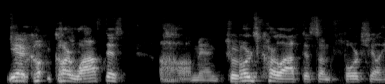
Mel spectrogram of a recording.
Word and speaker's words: Karlaftis: Yeah, Karlaftis.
